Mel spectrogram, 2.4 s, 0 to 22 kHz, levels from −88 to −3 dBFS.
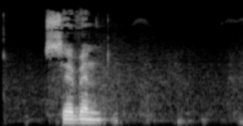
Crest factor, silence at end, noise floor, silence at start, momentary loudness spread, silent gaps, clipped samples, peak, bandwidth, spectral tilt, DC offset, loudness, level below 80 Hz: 22 dB; 1.25 s; -57 dBFS; 0.45 s; 13 LU; none; under 0.1%; -2 dBFS; 16 kHz; -3 dB/octave; under 0.1%; -19 LUFS; -66 dBFS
